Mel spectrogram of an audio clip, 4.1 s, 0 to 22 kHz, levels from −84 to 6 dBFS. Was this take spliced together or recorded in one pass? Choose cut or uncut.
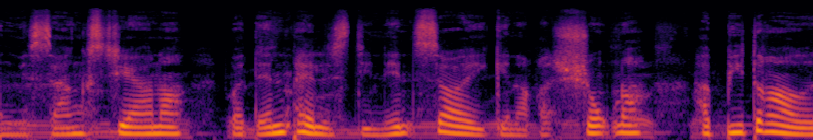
uncut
